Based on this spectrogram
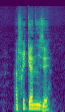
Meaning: to Africanize
- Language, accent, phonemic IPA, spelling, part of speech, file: French, France, /a.fʁi.ka.ni.ze/, africaniser, verb, LL-Q150 (fra)-africaniser.wav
